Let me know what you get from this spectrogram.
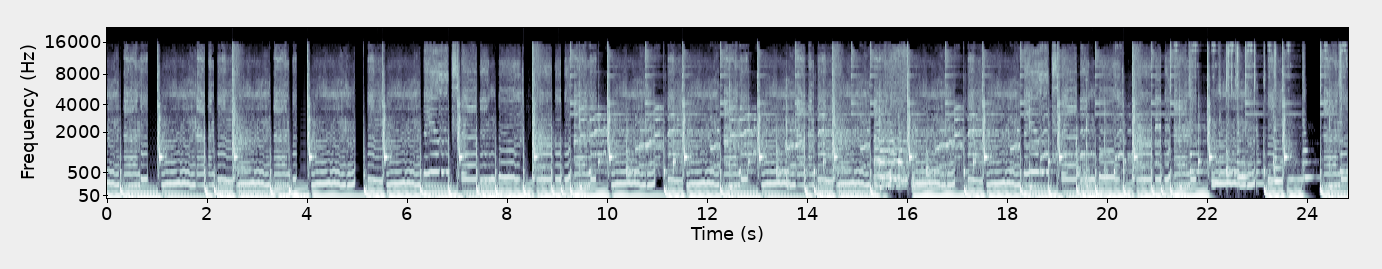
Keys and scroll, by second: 4.0 Caps_Lock, 5.6 ctrl+z, 9.2 ctrl+z, 12.4 ctrl+[, 15.2 ctrl+], 19.7 space, 24.3 ctrl+BackSpace.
